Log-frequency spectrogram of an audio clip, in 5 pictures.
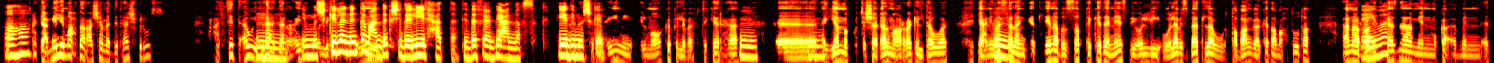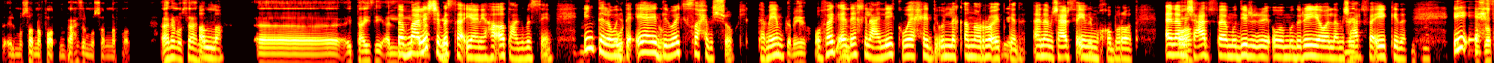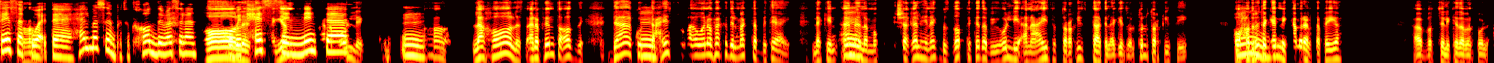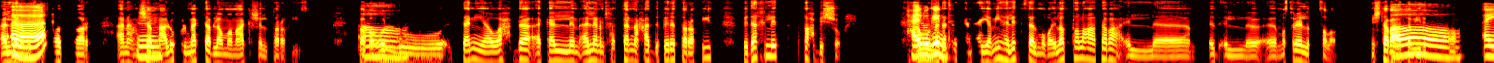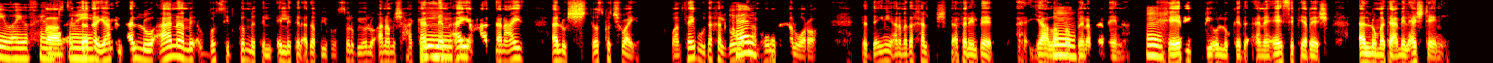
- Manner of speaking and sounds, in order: other background noise; unintelligible speech; distorted speech; unintelligible speech; tapping; unintelligible speech; shush
- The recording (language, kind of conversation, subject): Arabic, unstructured, إيه أهمية إن يبقى عندنا صندوق طوارئ مالي؟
